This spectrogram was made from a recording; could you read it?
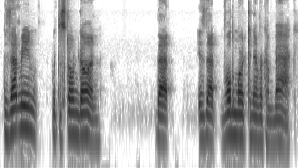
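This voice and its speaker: A man's voice: a little high, a little slow, a little mellow, no echo. A man plays a brave, curious boy wizard in a fantasy script read. The voice is earnest and questioning, recorded close and dry with hardly any room sound. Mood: puzzled. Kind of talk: table read of a fantasy screenplay.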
